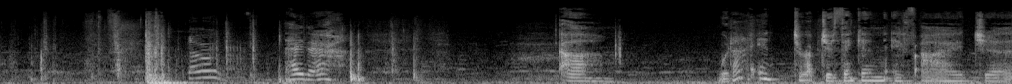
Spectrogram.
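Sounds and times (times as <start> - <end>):
wooden door opening with a heavy thud: 1.4 - 1.9
speech: 1.9 - 3.6, 5.7 - 6.2, 7.2 - 10.1.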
